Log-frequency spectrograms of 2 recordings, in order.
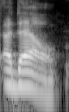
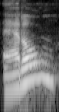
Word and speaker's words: Edel: Edel pronounced Adele. Adele. Really? It's not Edel, it's Adele.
